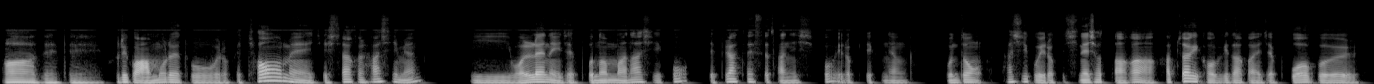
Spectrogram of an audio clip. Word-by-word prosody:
아 100 -1 +5
네네. 80 -1 -3
그리고 100 -2 +4
아무래도 85 -2 +3
이렇게 80 -1 -6
처음에 150 - +4
이제 80 0 -7
시작을 110 +4 -2
하시면 120 -6 -1 0.5
이 85 -2 -2
원래는 100 +5 +5
이제 80 0 -1
본업만 95 +1 +2
하시고 105 - -4 0.2
이제 - - -7
필라테스 125 -2 -1
다니시고 85 -7 -5
이렇게 - - -7
그냥 85 0 -7 0.4
운동하시고 100 - -1
이렇게 85 0 -3
지내셨다가 100 -3 0
갑자기 130 +7 +3
거기다가 90 -3 -1
이제 80 0 -4 0.2
부업을 95 -5 +1
95 Hz, 330 characters per minute, -23 LUFS, 85-105 Hz, 0.5 s, 아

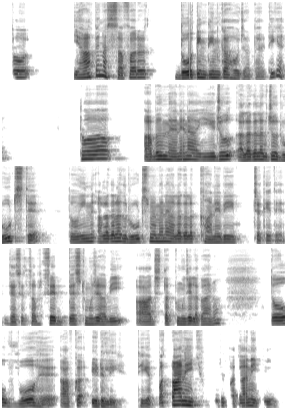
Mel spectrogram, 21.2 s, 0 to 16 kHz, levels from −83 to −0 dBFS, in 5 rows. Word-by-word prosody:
तो 150 0 -1 0.6
यहाँ 145 +5 +2
पे 235 - 0
ना 220 -3 +4
सफ़र 150 - +1 0.5
2-3 140 +3 +5
दिन 140 0 +1
का 145 +1 +1
हो 115 -3 -4
जाता 95 -2 -11
है, 90 - -12
ठीक - - -5
है? - - -6 1.1
तो 175 - +2 0.9
अ, - - +1
अब 135 +3 0
मैंने 145 -3 +3
ना 155 -1 +1
ये 135 +1 0
जो 155 +1 +4 0.2
अलग-अलग 140 +3 +3
जो 155 - +4
रूट्स 160 +6 +3
थे, 110 - -1 0.5
तो 120 0 -3
इन 140 +2 0
अलग-अलग 140 +3 +1
रूट्स 135 +4 -1
में 155 - +1
मैंने 150 0 0
अलग-अलग 135 0 0
खाने 125 -1 -3
भी 125 +2 -1 0.4
चखे - - -5
थे - - -10
जैसे 115 +3 -4
सबसे 125 +2 -1 0.2
बेस्ट 125 0 -1
मुझे 130 +1 -1
अभी 120 +1 -2 0.4
आज 115 0 -2
तक 130 0 -4
मुझे 130 +2 +1
लगा 120 +2 -3
है 120 - -5
ना, 155 +5 -8 0.8
तो 140 +1 +3 0.3
वो 135 +5 +5
है 105 -1 -4 0.3
आपका 115 +6 -2 0.2
इडली, 105 -5 0 0.3
ठीक 125 - -3
है, - - 0
पता 180 +6 +8
नहीं 175 -3 +6
क्यों 170 -1 -16 0.2
मुझे 150 -5 -7
पता 135 +3 0
नहीं 140 -3 +2
क्यों 105 -3 -8
135 Hz, 170 wpm, -24 LUFS, 120-150 Hz, 1.1 s, पता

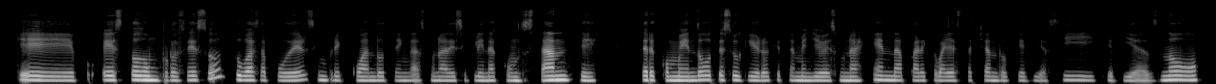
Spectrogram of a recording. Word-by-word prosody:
que 190 -2 +2 0.2
es 200 0 +1
todo 205 -1 +6
un 195 0 +8
proceso, 200 - -3
tú 215 - +4
vas 200 -1 +2
a 195 - -5
poder, 185 +3 -2
siempre 195 -2 -4
y - - -14
cuando 185 0 -1
tengas 185 0 -7
una 185 -1 -2
disciplina 180 0 -3
constante. 190 +1 +3 0.4
Te 200 - +4
recomiendo, 190 +1 +3
te 205 - -4
sugiero 185 -2 -2
que 205 - -14
también 185 -2 0
lleves 180 -1 0
una 185 0 +2
agenda 195 0 0
para 185 0 -7
que 185 - -14
vayas 185 0 -4
tachando 185 -1 -6
qué 185 -1 -11
días 180 0 -13
sí, 200 -2 -6
qué - - -10
días 90 -1 -7
no. 205 +1 +3
190 Hz, 175 wpm, -23 LUFS, 180-200 Hz, 0.4 s, un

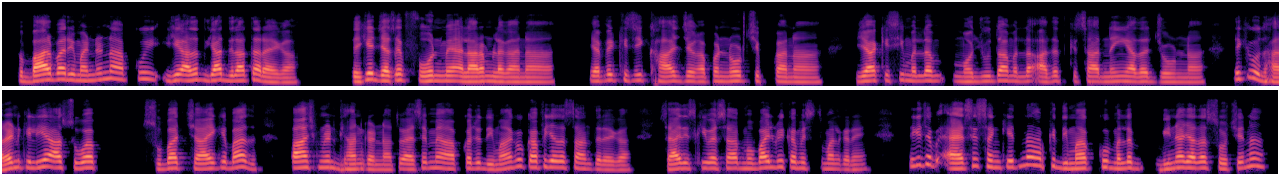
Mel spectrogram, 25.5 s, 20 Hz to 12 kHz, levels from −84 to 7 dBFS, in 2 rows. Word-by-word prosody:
तो 160 - -4
बार-बार 195 +8 +7
रिमाइंडर 190 +1 -1
ना 240 +1 +1
आपको 220 +2 -4
ये 190 -5 -3
आदत 200 +2 +1
याद 195 0 +6
दिलाता 180 +3 +3
रहेगा। 135 -4 0 0.6
देखिए 155 +9 +4
जैसे 175 +2 +4
फ़ोन 170 -2 -1
में 170 0 +1
अलार्म 155 0 +4
लगाना 145 -1 -1 0.4
या 165 - +3
फिर 190 +3 -2
किसी 185 0 -6
ख़ास 155 +1 0
जगह 150 -1 -1
पर 165 - -1
नोट 160 +1 -1
चिपकाना 145 -3 -4 0.4
या 170 +2 +5
किसी 175 +1 -10
मतलब 170 -1 -2 0.2
मौजूदा 160 +4 -1
मतलब 165 0 -4
आदत 155 +2 -1
के 155 - -14
साथ 150 +1 -1
नई 155 +2 -4
आदत 150 0 -1
जोड़ना, 140 -1 -5 0.4
देखिए 230 +3 -3
उदाहरण 165 0 +2
के 205 - -4
लिए 210 +5 0
आज 210 -2 +6
सुबह 200 +3 +3 0.6
सुबह 175 +3 +3
चाय 180 -2 +1
के 205 +2 -4
बाद 205 -3 +2 0.3
5 210 +1 +5
मिनट 215 -2 -2
ध्यान 165 +1 -1
करना। 155 -2 -3
तो 160 - -8
ऐसे 160 +3 0
में 200 +1 -3
आपका 175 +1 0
जो 185 - -3
दिमाग 165 0 -2
है, 200 - -2
वो 250 - -1
काफ़ी 220 +1 +1
ज़्यादा 215 -1 +2
शांत 180 -5 -3
रहेगा। 145 -1 -4 0.4
शायद 165 +3 +4
इसकी 185 +1 -7
वज़ह 190 0 +1
से 195 - +1
आप 190 0 +2
मोबाइल 200 +4 +2
भी 225 0 -4
कम 205 -2 -2
इस्तेमाल 175 -2 -6
करें। 155 -1 -7
देखिए 255 - -10
जब 310 -1 -2
ऐसे 180 +8 +3
संकेत 220 -2 -2
ना 295 +1 +3
आपके 255 -1 -4
दिमाग 180 0 +1
को 225 -1 -2
मतलब 180 0 -2 0.2
बिना 175 +6 +1
ज़्यादा 200 0 +4
सोचे 190 -1 -5
ना, 255 +2 -3
175 Hz, 195 wpm, -23 LUFS, 160-200 Hz, 0.6 s, बार-बार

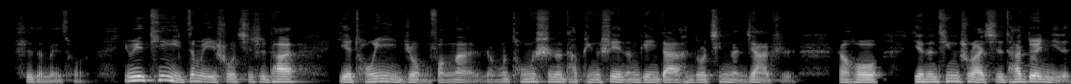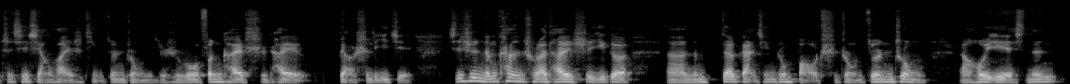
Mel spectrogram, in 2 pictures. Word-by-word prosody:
是 - - -5
的， - - -4
没 - - -7
错。 - - -14 0.4
因 175 - 0
为 190 +1 +10
听 195 0 +1
你 - - +3
这 150 - 0
么 135 -3 0
一 120 - +1
说， 115 0 -2
其 115 0 -6
实 120 +1 -4
他 120 0 +5 0.4
也 120 0 +4
同 120 +1 -1
意 135 -2 0
你 110 - -3
这 115 +3 -1
种 100 -3 -1
方 105 +1 -5
案， 105 -1 -2
然 105 +1 -9
后 110 +1 -6
同 115 +2 -4
时 120 +1 -1
呢， 115 -1 +1
他 115 0 -5
平 115 0 -5
时 120 +3 0
也 120 - +4
能 110 0 -3
给 115 +1 -1
你 115 - -2
带 110 - +4
来 105 - -1
很 110 0 -6
多 110 0 -2
情 115 +2 -5
感 105 -3 -4
价 115 -4 0
值， 95 - -14 0.4
然 115 -2 0
后 115 -1 +6 0.3
也 125 -2 +4
能 120 0 +2
听 140 +3 -1
出 125 +1 -2
来， 110 -1 +6
其 110 0 -3
实 120 0 -2
他 125 +2 +2
对 135 +2 +6
你 115 -4 -2
的 75 - -4
这 115 - -9
些 115 +1 -4
想 105 -1 -3
法 110 -3 -2
也 - - -4
是 105 - -12
挺 105 - -13
尊 110 -1 -5
重 105 -3 -5
的， 95 - -10
就 100 +2 -9
是 105 +1 -7
说 105 +1 +1
分 120 +2 +1
开 110 -2 +3
吃， 105 0 -7
他 110 0 +1
也 105 - +1 0.3
表 - - -1
示 110 - -6
理 105 +1 -3
解。 - - -6 0.3
其 140 - -4
实 160 +2 +2
能 130 -3 +3
看 155 +5 +2
得 140 - +2
出 130 0 -1
来， 115 -1 +6
他 120 +1 +4
也 115 - +7
是 115 0 -3
一 110 +1 -1
个， 115 -1 +4 0.3
呃， 105 -1 -1
能 110 +1 -2
在 130 -3 +6
感 120 - 0
情 110 -1 -7
中 115 0 -1
保 - - -3
持 105 - -9
这 110 +1 -4
种 100 -1 -6
尊 115 +2 +1
重， 115 -5 0 0.3
然 105 0 -4
后 115 +1 +4
也 110 -2 +3
能， 115 +1 -1
115 Hz, 295 characters per minute, -24 LUFS, 110-120 Hz, 0.4 s, 为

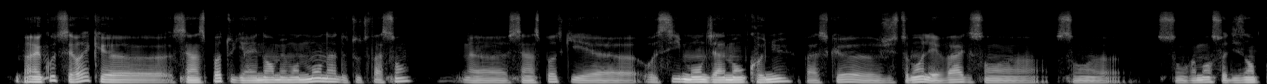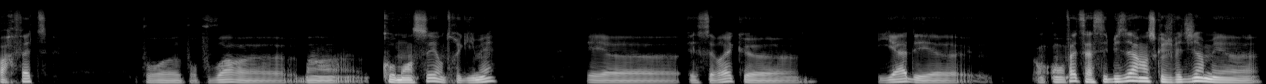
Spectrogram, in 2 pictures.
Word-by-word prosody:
Ben, 120 - +1
écoute, 165 +11 +3
c'est 115 - -1
vrai 160 +9 +2
que, 100 - 0
c'est 100 - -4
un 100 - +5
spot 145 +7 -1
où - - -3
il 100 - -4
y 95 - +2
a 95 - +1
énormément 105 +1 +3
de - - +3
monde, 140 +3 +4
hein, 130 - +1
de 105 - -4
toute 100 +1 -10
façon. 140 +9 -4 0.5
Heu, 95 -1 -4
c'est 95 - -7
un 95 0 -1
spot 120 +6 -5
qui 100 -4 -4
est 95 0 -2 0.5
aussi, 110 +4 -4
heu, - - +4
mondialement 110 -2 +6
connu 125 +8 +1
parce 95 -1 -8
que, 110 - -6
heu, 105 -6 -2
justement 95 +5 -1
les 90 -6 +3
vagues 105 +4 -2
sont, 90 -3 -5
heu, - - -17
sont, 85 -1 -6
heu, - - -9 0.5
sont 90 -1 -8
vraiment 100 +5 0
soi-disant 100 +1 -1
parfaites 135 +4 -1 0.9
pour, 95 -1 -4
heu, 90 -1 -3
pour 90 +1 -13
pouvoir, 90 -5 -3
heu, - - -15
ben, 90 -2 -2 0.4
«commencer» 105 +7 +4
entre 100 -4 -2
guillemets, 105 +11 +2 0.9
et 95 -2 -3
heu, 85 -2 -4
et 95 - -6
c'est 90 0 -4
vrai 130 +7 +1
qu'il 85 -5 -2 0.8
y 100 +4 -1
a 130 +3 +3
des, 95 -7 0
heu, 90 0 -3 0.7
en - - -8
en 110 -1 +2
fait, 160 +4 +4
c'est 125 - +2
assez 110 +2 +1
bizarre 150 +4 +6
ce - - 0
que 120 - +4
je 105 - +1
vais 115 - +4
dire, 150 +6 +6
mais 110 -5 +6
heu, 95 -2 -1
100 Hz, 180 wpm, -22 LUFS, 95-115 Hz, 0.9 s, mondialement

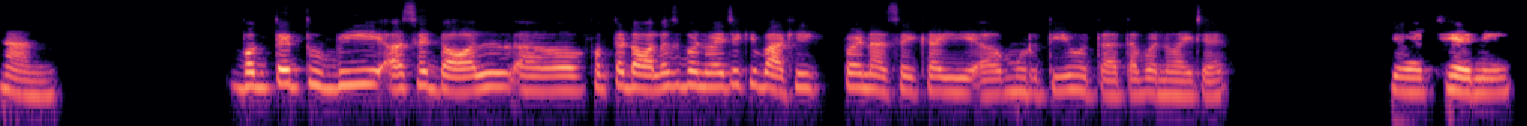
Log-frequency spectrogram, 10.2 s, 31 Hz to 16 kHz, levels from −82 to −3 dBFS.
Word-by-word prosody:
छान. 155 -6 -3 1.2
मग 225 -1 +4
ते 255 - +10
तुम्ही 240 +2 0
असे 210 +4 0
डॉल 185 +1 +4 0.2
अ, - - -3 0.5
फक्त 215 +2 -3
डॉलच 210 +1 +3
बनवायचे 225 0 0
की 245 +1 -7
बाकी 210 0 +1 0.2
पण 210 -2 +1
असे 180 +2 -4
काही 175 -1 -2
अ, 155 +1 -4
मूर्ती 175 +1 -7
होत्या 180 -5 -5
त्या 155 +1 -7
बनवायचे? 150 -2 -5 1.1
किंवा 175 -2 0 0.2
खेळणी? 170 -3 +5
185 Hz, 130 wpm, -23 LUFS, 165-215 Hz, 1.2 s, ते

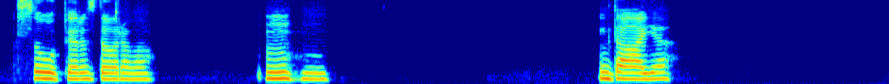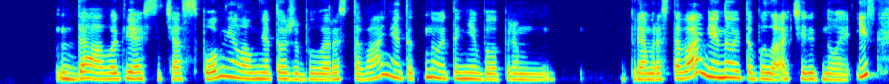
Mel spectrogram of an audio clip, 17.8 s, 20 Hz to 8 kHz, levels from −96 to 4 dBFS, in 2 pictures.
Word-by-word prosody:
Супер, 220 -2 +1
здорово. 210 -1 -2 1.1
Мгм. 215 -2 +1 2.7
Да, 220 -2 +3
я 215 +1 -1 2.7
Да, 225 0 +2
вот 210 +1 -1
я 220 -1 +3
сейчас 215 -1 -5
вспомнила, 250 +3 +1
у - - 0
меня 220 0 +1
тоже 210 -1 -1
было 200 0 -2
расставание. 225 - -1
Это, 220 -1 -4
ну, 275 -1 +2
это 230 0 -3
не 220 0 +2
было 200 -1 -2
прям 200 0 -5 0.8
прям 205 -3 +1
расставание, 230 - +3
но 260 0 +5
это 235 -3 -2
было 210 -3 0
очередное 210 -3 -1
из, 360 - +3
215 Hz, 95 wpm, -23 LUFS, 205-230 Hz, 2.7 s, но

